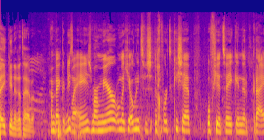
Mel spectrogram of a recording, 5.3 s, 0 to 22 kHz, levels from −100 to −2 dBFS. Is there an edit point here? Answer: yes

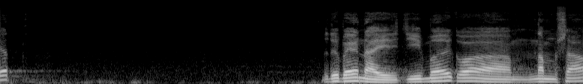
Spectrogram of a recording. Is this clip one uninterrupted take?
yes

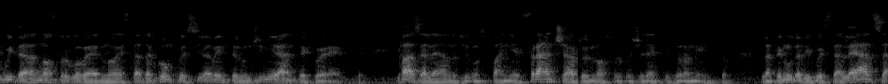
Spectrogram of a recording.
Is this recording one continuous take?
no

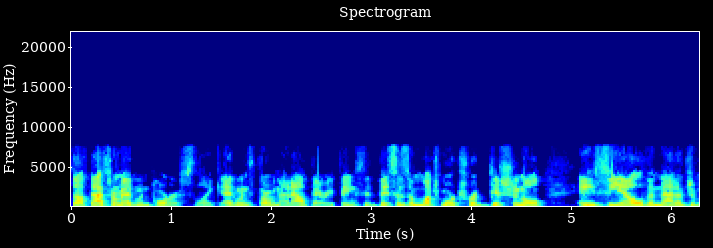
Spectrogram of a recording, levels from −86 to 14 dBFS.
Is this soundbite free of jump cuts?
yes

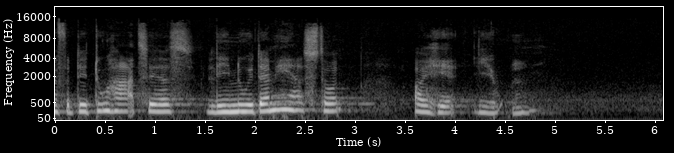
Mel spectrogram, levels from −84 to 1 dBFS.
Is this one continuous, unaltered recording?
yes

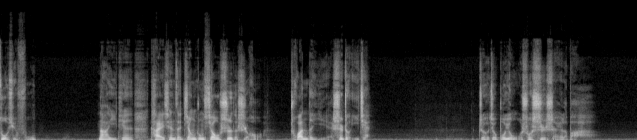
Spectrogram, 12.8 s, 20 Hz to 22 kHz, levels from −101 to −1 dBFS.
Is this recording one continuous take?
yes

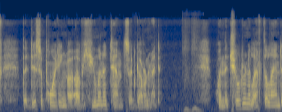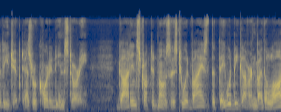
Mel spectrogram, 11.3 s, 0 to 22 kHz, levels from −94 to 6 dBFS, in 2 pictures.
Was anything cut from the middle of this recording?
yes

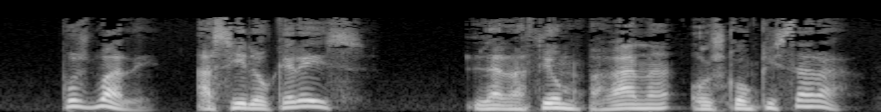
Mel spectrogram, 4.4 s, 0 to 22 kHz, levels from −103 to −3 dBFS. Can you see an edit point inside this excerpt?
yes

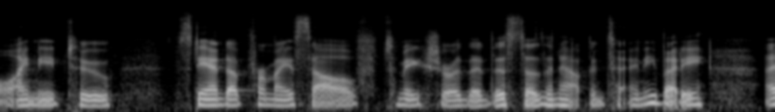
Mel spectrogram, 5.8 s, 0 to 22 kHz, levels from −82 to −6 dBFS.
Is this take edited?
no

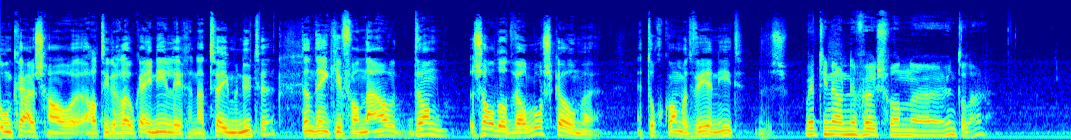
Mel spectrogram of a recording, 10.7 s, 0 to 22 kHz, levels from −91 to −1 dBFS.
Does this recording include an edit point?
no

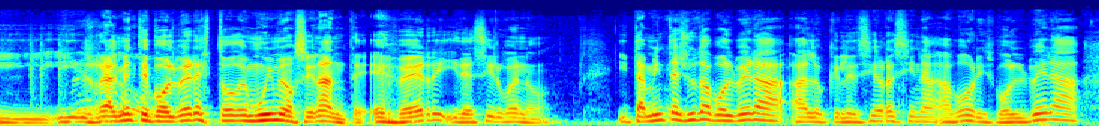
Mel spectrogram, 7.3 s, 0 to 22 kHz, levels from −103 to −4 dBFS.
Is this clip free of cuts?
yes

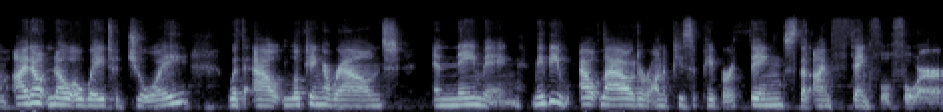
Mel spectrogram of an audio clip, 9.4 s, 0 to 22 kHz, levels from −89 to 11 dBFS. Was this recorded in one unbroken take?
yes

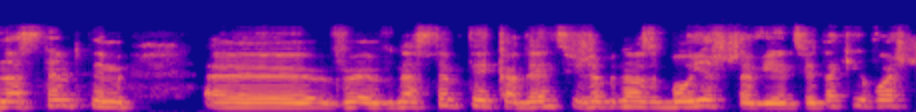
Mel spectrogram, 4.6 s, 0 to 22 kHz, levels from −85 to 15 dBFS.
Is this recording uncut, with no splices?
yes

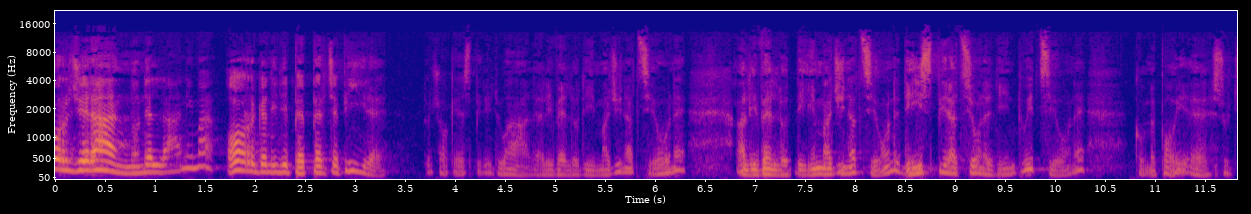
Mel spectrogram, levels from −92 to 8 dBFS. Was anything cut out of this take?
yes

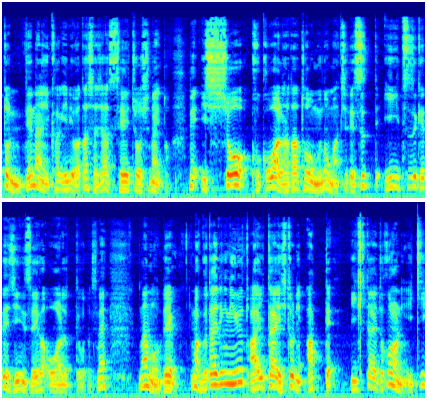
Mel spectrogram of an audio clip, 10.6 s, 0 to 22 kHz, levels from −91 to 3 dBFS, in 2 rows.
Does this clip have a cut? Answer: yes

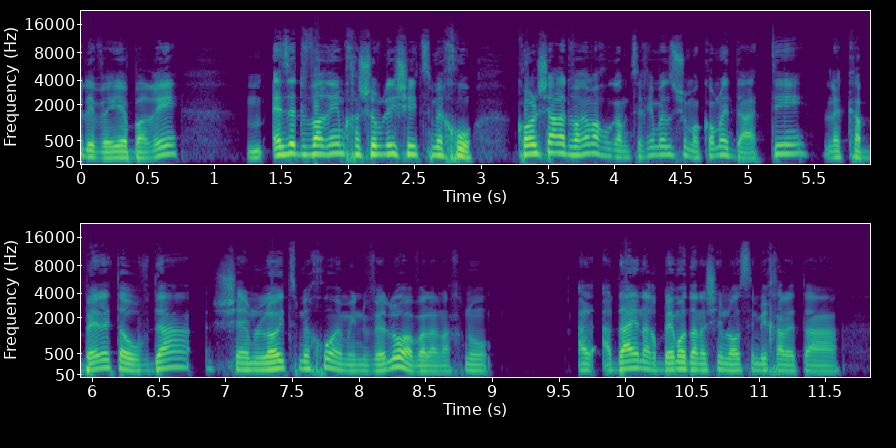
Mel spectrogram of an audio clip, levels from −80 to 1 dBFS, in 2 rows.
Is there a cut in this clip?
no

